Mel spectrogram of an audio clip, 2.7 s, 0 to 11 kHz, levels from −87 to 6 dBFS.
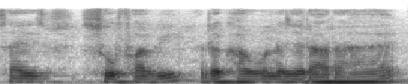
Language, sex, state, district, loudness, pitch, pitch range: Hindi, male, Bihar, Patna, -15 LUFS, 100 Hz, 100-110 Hz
